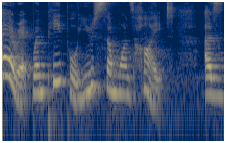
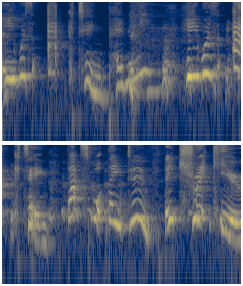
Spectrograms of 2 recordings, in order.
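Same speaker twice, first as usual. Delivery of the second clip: high, loud, slow insistence with laughter; hammed-up exasperation; mock exasperation; 10 semitones higher, 5 dB louder than usual. Real, not acted. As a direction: spell out the obvious.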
